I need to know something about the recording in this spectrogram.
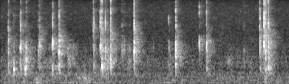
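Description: Computer keyboard being typed on: sharp keystroke clicks at an uneven pace, some in quick runs of two or three.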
